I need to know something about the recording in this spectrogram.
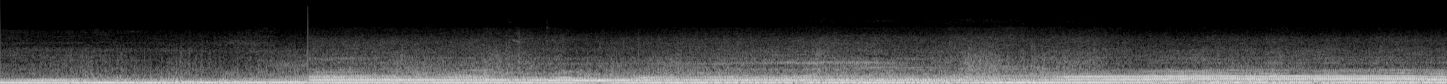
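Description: An off-road vehicle's engine drones steadily, rising and falling in pitch.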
